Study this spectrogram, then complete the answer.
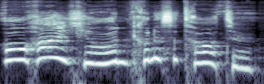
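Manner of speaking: high put-on schoolgirl voice; acting as Mary. Mary greets Sean in an oral exam skit, high voice. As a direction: play Mary greeting Sean in stilted Irish. Acted Irish exam dialogue.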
